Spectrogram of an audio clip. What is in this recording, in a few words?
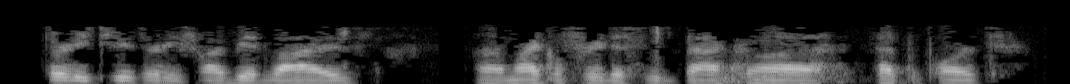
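Incident Tac 3, Scanner audio recording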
